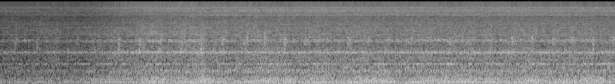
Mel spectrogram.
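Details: 1955 Buick Special V8 that sat unknown years, at first start after carburetor work with wet points: it catches, swells, then holds an even steady idle with a faint regular tick. It runs fine but is still a little lazy off idle.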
